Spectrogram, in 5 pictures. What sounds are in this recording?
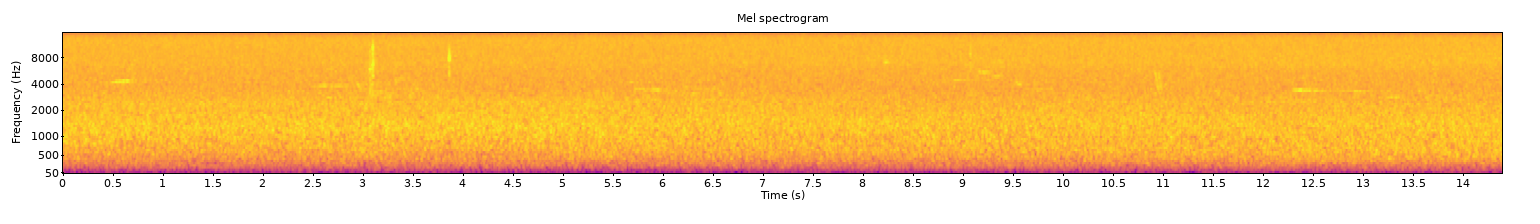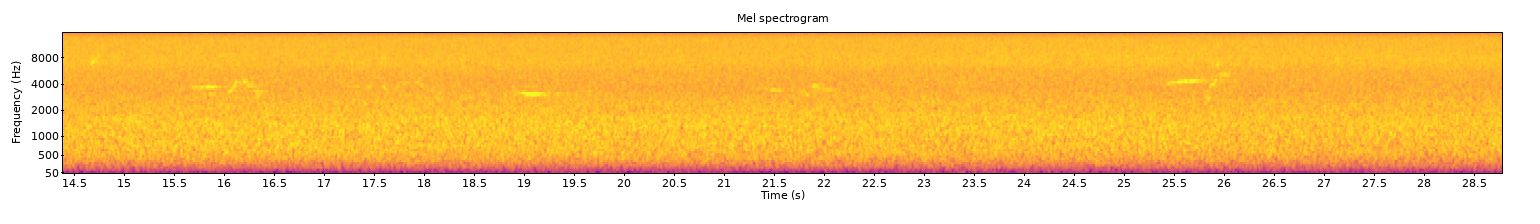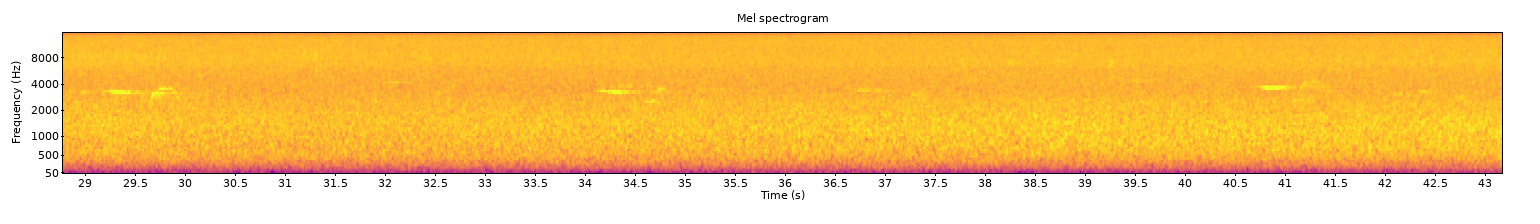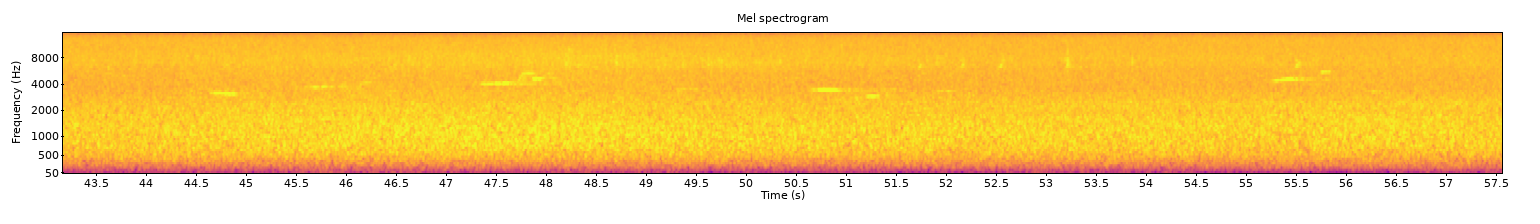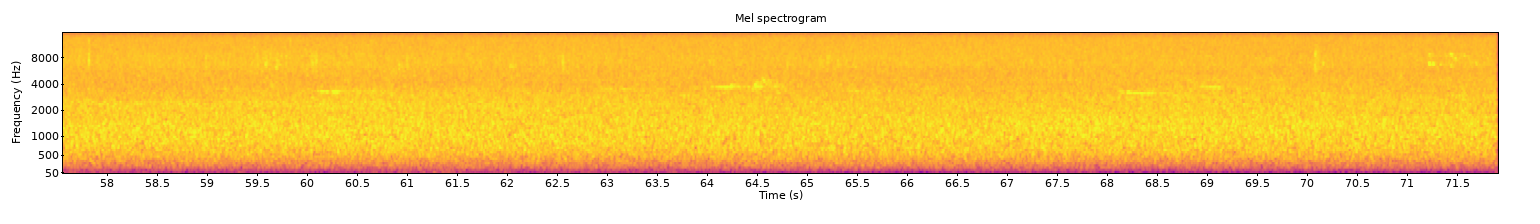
Hermit Thrush song, unidentified sound, unidentified bird chip note, Chestnut-backed Chickadee call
